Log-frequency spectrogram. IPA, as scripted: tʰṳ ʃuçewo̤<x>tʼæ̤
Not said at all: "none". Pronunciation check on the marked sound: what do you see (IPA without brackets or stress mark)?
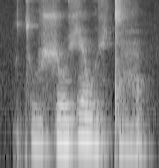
ç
